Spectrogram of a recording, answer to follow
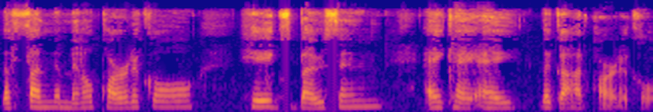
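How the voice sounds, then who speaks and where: A woman speaks at a medium pitch with a Southern US accent, her somewhat breathy, dark, mellow tone held in a monotone, flat intonation, on a very clean recording with a silent background and a dry, close sound with no echo. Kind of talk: casual talk to camera.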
